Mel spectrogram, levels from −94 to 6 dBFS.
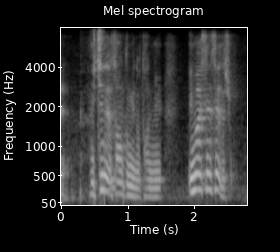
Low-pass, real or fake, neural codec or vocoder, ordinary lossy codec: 7.2 kHz; real; none; Opus, 16 kbps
